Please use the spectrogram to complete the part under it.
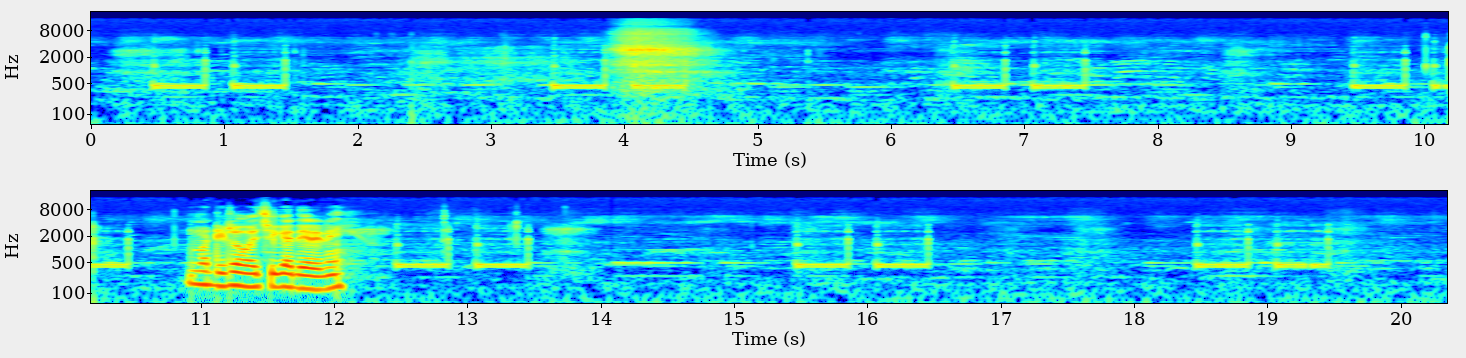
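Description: An outgoing phone call ringing at night among friends: short repeated paired beeps sound at regular intervals, with a brief burst of talking partway through.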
